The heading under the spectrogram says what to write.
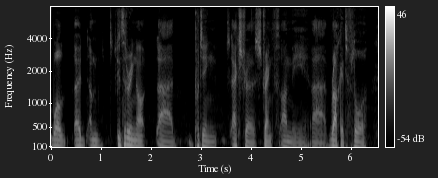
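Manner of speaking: put-on very odd, weird Dutch accent. Retelling a Twitter exchange about a rocket launch: Elon Musk in weird Dutch accent. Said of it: "in a very weirdly Dutch accent".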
